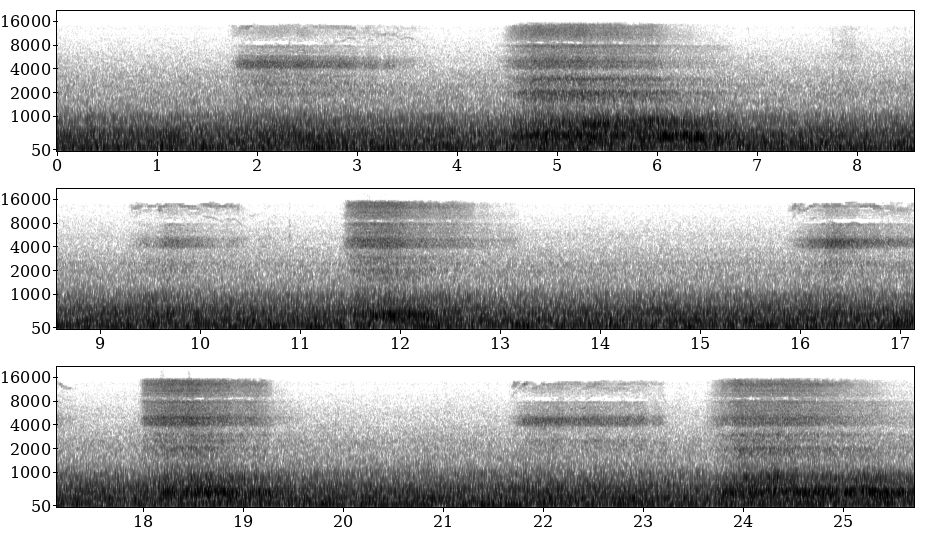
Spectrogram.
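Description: Slow, deep breaths repeat steadily during a yoga session, each inhale and exhale a soft airy rush arriving every few seconds over a constant low background hum.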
